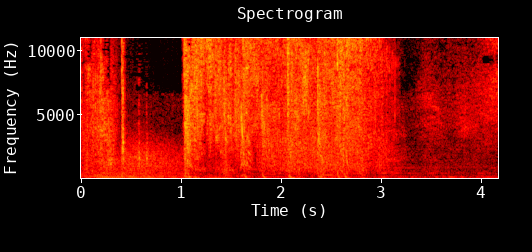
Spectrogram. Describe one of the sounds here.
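A rope line zips and a rush of air whooshes past.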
